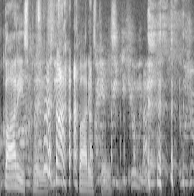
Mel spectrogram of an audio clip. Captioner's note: laughs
